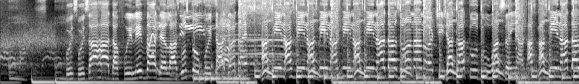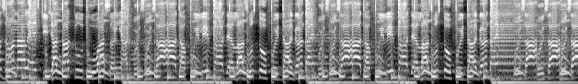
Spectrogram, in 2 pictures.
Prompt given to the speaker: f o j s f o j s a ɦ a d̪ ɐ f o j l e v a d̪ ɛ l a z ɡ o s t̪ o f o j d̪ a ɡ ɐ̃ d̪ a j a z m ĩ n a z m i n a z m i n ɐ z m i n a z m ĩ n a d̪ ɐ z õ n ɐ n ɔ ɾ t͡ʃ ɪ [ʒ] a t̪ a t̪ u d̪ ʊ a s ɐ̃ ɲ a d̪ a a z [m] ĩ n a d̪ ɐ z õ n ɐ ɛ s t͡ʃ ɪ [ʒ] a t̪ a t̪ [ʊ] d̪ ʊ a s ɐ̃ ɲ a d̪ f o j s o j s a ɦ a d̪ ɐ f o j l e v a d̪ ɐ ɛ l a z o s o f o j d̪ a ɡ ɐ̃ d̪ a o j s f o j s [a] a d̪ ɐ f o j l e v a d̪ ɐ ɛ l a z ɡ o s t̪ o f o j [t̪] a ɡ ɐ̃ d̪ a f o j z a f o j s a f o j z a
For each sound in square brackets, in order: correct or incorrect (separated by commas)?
correct, correct, correct, incorrect, correct, incorrect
